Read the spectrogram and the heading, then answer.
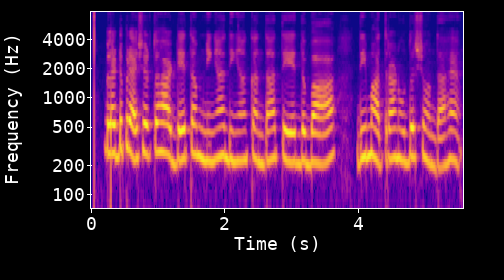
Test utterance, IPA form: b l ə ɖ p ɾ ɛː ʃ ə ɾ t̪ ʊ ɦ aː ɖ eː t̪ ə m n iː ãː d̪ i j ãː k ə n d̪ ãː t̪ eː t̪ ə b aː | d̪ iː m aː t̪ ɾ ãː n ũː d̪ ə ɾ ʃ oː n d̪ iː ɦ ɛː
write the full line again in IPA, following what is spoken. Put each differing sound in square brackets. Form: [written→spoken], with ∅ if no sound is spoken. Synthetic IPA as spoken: b l ə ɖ p ɾ ɛː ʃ ə ɾ t̪ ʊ ɦ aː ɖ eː t̪ ə m n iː ãː d̪ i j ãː k ə n d̪ ãː t̪ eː [t̪→d̪] ə b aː | d̪ iː m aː t̪ ɾ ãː n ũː d̪ ə ɾ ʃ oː n d̪ [iː→aː] ɦ ɛː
